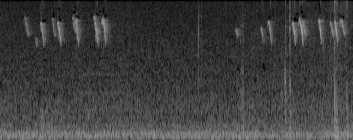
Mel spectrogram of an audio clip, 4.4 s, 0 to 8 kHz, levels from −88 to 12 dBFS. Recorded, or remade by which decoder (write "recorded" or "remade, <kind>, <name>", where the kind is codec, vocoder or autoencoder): recorded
